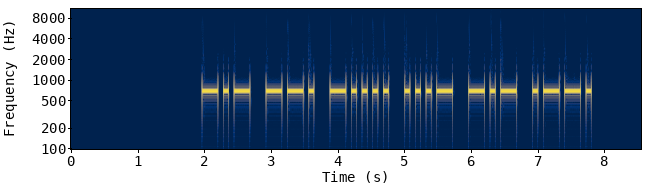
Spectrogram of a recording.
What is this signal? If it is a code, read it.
Morse code, heard as a keyed tone, about 15 wpm, 700 Hz. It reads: KG6VKP
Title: USA Call Signs - 6 Characters - 15wpm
